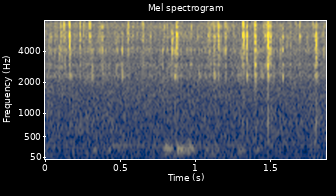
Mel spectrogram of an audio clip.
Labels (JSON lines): {"label": "ambient", "recorder": "HydroMoth"}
